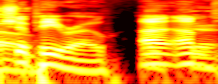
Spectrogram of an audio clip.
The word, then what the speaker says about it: Shapiro: Shapiro or Shapiro? Shapiro.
